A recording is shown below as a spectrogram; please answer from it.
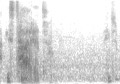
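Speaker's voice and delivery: hushed aside whisper. Real, not acted. Presenter teasing tired co-host, whispered aside. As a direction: whisper it behind your hand.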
